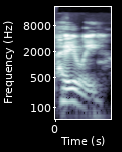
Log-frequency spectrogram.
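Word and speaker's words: Hailey: you have a a Haley and a Haley. One is spelled H A I L E Y and the other one is spelled H A L I E. That's both Haley.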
